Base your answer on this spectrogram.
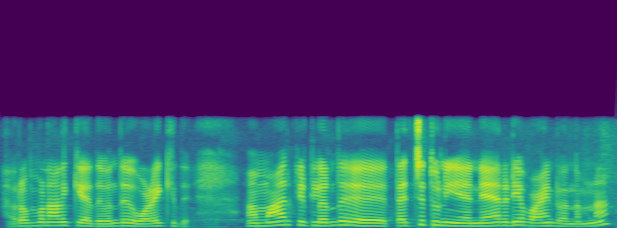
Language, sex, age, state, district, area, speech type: Tamil, female, 45-60, Tamil Nadu, Kallakurichi, rural, spontaneous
